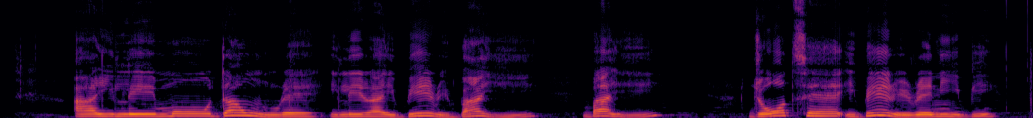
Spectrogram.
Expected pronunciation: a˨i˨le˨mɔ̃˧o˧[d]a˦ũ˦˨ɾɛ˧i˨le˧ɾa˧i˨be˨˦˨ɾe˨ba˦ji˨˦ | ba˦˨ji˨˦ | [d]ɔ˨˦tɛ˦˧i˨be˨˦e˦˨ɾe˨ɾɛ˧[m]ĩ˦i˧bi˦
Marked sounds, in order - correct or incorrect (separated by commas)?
correct, incorrect, incorrect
